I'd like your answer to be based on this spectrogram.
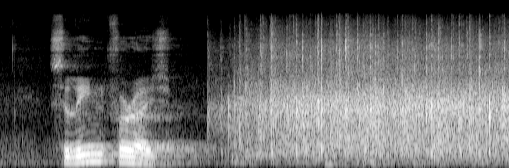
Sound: audience applauding

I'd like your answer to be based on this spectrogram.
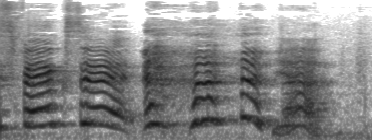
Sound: laughs

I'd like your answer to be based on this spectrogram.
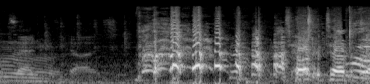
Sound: laugh

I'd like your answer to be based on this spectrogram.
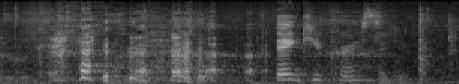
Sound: laughter

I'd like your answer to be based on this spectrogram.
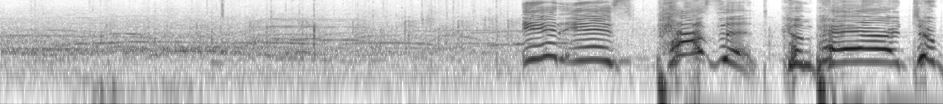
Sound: students cheering

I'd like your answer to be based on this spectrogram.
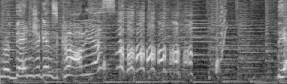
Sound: laughing

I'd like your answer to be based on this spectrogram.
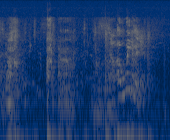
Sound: dog barking

